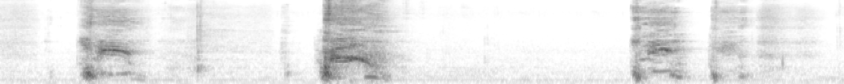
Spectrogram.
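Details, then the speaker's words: Adult man coughing after smoking strong cannabis ("the gas was too strong"): repeated harsh, throaty coughs in irregular bursts, about four or five, with short gaps. Coughing fit. "the name of this video should be the gas was too strong i almost died because that's what the [ __ ] just happened"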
